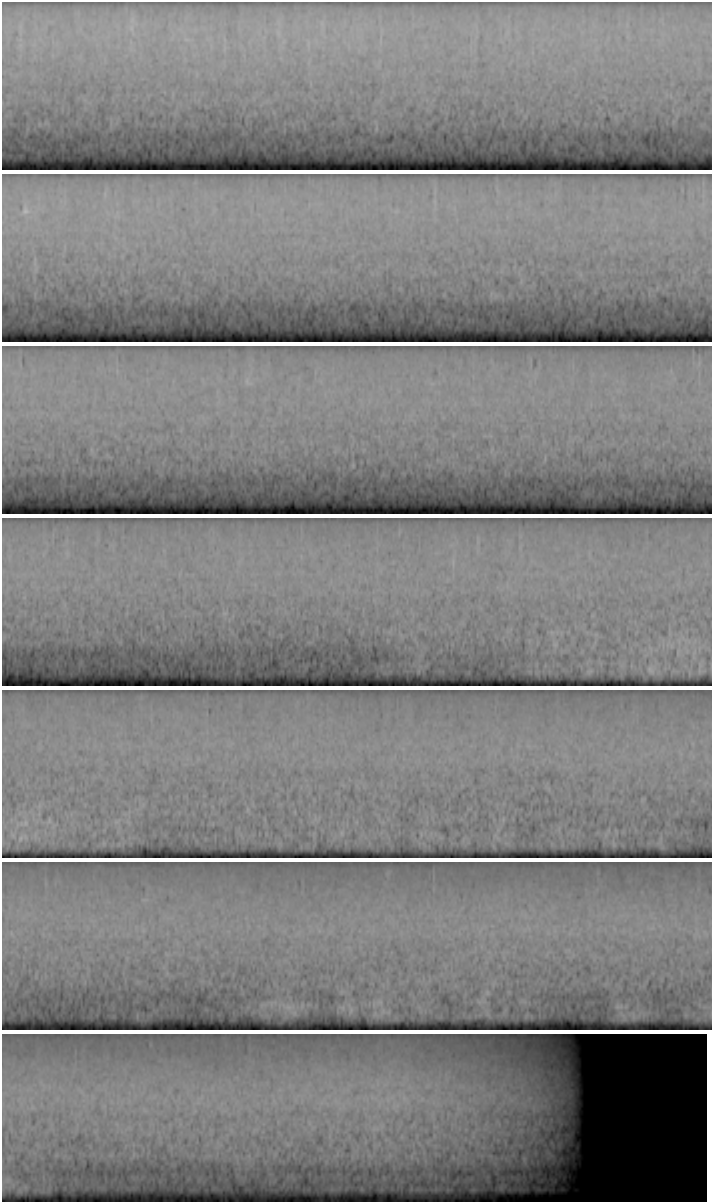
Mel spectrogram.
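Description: Heavy rain pouring onto a river, a steady hiss. About sixteen seconds in, a long roll of thunder rumbles for several seconds, and a lighter rumble follows a few seconds later.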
